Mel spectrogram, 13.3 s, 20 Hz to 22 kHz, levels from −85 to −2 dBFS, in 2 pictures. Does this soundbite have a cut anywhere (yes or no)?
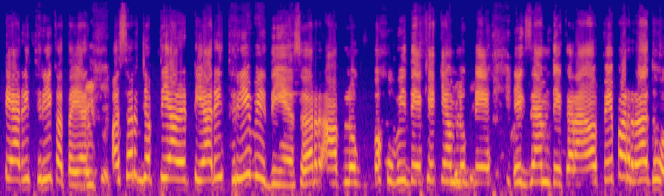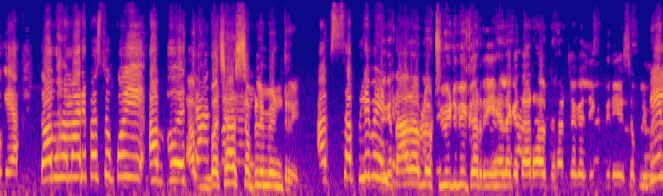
no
